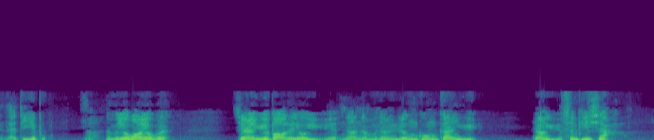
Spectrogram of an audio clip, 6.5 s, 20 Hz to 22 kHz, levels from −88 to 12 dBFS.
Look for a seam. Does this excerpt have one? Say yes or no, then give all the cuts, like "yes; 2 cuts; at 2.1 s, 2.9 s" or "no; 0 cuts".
no; 0 cuts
